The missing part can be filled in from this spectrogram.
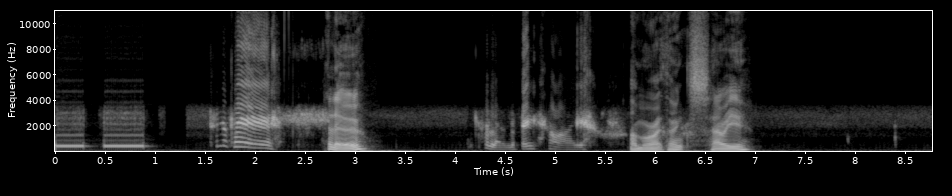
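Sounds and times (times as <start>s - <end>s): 
outgoing phone call ringback tone through a phone line: 0.0s - 1.0s
speech: 1.8s - 3.2s, 5.0s - 7.0s.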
